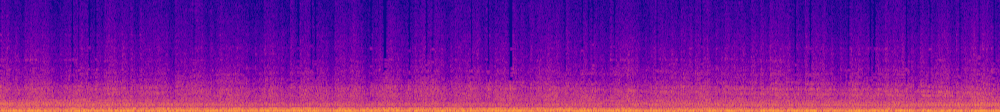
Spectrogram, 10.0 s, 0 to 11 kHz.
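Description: A 32 by 24 inch hammer mill running steadily, a continuous machine drone with a dense noisy rattle over it.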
